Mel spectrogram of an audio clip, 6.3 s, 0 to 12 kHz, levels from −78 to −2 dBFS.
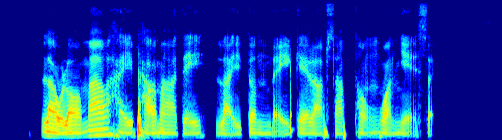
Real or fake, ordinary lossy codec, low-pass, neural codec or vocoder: real; Opus, 24 kbps; 10.8 kHz; none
